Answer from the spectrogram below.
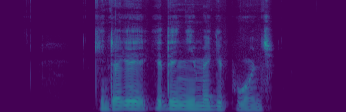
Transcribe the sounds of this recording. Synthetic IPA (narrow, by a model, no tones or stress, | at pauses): kintɛɡeːd̪ɪɲimɛɡɪpwoɲd͡ʒ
